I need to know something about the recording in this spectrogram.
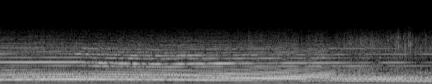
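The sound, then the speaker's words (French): A loud, continuous Stuka dive-bomber siren wails with a rich, buzzing tone as the planes dive on French soldiers on 10 May 1940, holding steady before its pitch slides downward toward the end; no voices are heard. “Ils arrivent avec leurs bombes, leurs mitrailleuses et leurs sirènes, piquant sur ces soldats français”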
